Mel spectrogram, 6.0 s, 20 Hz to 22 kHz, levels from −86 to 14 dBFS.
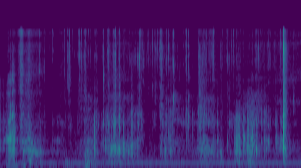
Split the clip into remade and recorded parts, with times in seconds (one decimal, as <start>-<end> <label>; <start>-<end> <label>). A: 0.0-1.3 remade; 1.3-6.0 recorded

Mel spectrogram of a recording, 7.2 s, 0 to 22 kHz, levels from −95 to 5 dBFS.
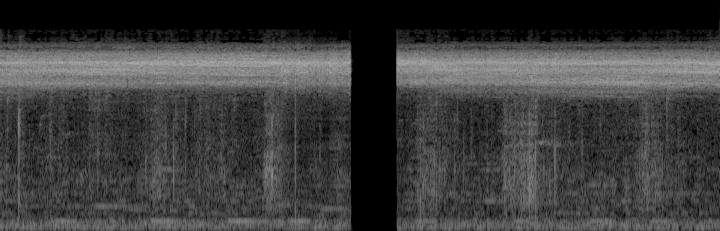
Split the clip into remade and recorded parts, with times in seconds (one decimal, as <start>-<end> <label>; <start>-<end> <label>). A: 0.0-2.8 recorded; 2.8-3.9 remade; 3.9-7.2 recorded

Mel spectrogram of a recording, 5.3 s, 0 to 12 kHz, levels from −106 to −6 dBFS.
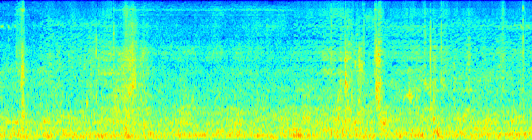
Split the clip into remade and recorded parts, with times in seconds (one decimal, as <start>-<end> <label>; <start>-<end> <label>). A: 0.0-1.0 recorded; 1.0-3.5 remade; 3.5-3.9 recorded; 3.9-4.5 remade; 4.5-5.3 recorded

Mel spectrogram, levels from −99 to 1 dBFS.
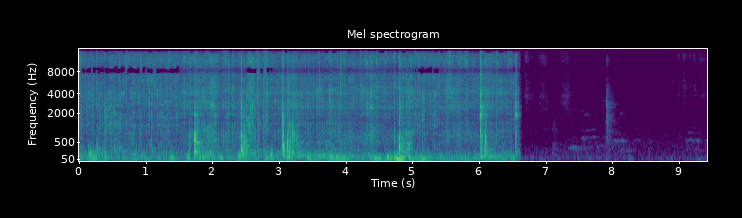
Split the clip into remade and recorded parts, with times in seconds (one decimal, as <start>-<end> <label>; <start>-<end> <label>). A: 0.0-1.5 recorded; 1.5-2.5 remade; 2.5-2.9 recorded; 2.9-5.0 remade; 5.0-5.4 recorded; 5.4-6.5 remade; 6.5-9.4 recorded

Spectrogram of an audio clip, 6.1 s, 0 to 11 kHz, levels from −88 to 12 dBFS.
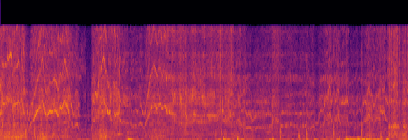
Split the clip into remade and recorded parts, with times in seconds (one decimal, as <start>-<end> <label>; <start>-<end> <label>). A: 0.0-2.5 recorded; 2.5-3.5 remade; 3.5-3.9 recorded; 3.9-4.6 remade; 4.6-6.1 recorded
